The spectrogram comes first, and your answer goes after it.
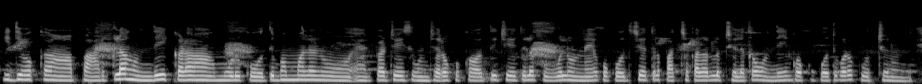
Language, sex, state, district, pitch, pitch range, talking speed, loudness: Telugu, female, Telangana, Hyderabad, 195 Hz, 185-205 Hz, 190 wpm, -18 LUFS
